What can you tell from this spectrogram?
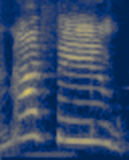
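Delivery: high, light brush-off; playing it cool. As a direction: say it lightly, as if all is fine. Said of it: "trying to play it cool".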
